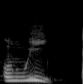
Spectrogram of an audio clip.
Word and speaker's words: ennui: I had to click the listening because I was going to say ennui. But it says it's pronounced ennui.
